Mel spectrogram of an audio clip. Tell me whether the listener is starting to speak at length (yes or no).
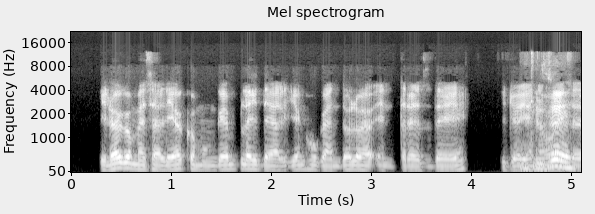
no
